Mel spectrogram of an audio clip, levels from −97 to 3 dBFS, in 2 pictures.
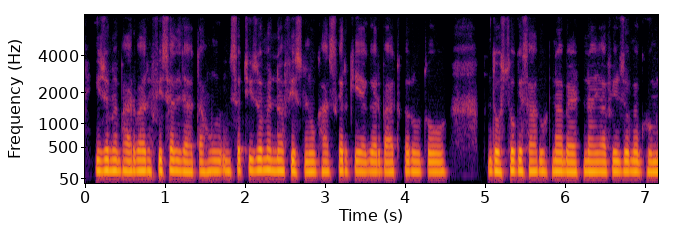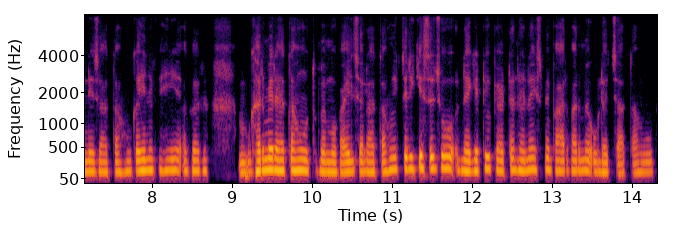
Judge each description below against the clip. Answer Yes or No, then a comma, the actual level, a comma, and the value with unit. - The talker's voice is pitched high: No, medium, 140 Hz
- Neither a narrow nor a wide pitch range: No, narrow, 1.6 semitones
